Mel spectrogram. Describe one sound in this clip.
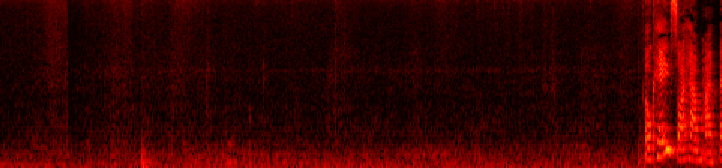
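Fabric rustles softly as it is handled.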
